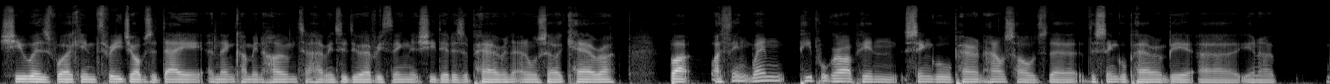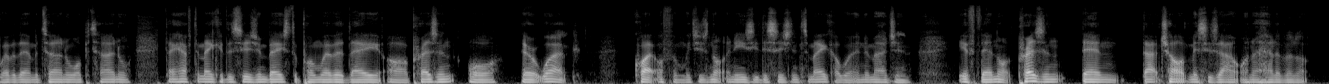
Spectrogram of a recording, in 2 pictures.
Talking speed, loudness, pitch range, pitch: 215 wpm, -22 LUFS, 110-120 Hz, 115 Hz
